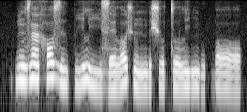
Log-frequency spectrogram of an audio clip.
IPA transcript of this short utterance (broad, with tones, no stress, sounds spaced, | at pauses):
ɓ ũ˧ z ã˦ h ɔ˦ z ɨ˨ p i˨˦ l iː˨ z ɛ˨ l ɔ˦ ʃ ũ˨ ŋ ə˨ ʃ o˨ t o˨ l i˧ ŋ u˨ ɓ ɔ˦˨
